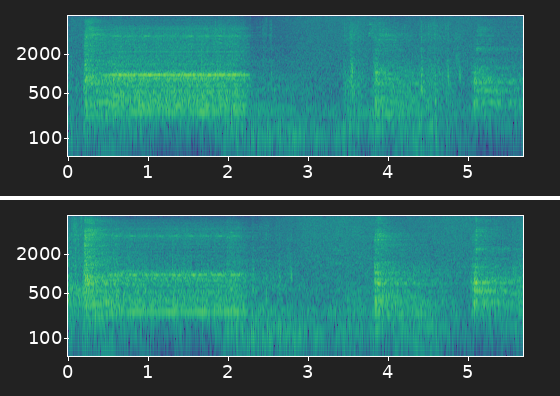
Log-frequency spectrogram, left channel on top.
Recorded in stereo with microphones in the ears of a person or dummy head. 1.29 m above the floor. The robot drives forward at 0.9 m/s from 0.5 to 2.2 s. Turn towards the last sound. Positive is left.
turn(degrees=-30)  # may be behind; listen again after turning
